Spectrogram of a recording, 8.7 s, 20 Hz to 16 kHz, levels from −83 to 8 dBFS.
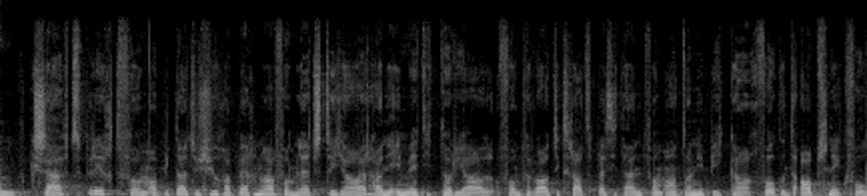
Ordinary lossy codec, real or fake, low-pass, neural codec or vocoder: none; fake; 14.4 kHz; vocoder, 44.1 kHz, 128 mel bands, Pupu-Vocoder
